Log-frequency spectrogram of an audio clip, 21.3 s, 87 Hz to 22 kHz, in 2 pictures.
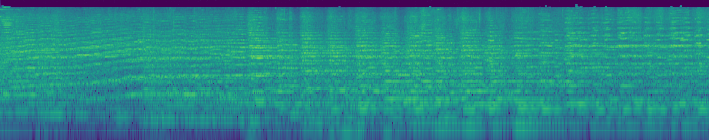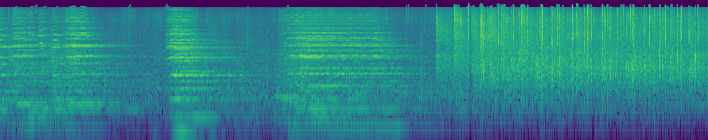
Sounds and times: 0.0s small orchestra performing 17.4s

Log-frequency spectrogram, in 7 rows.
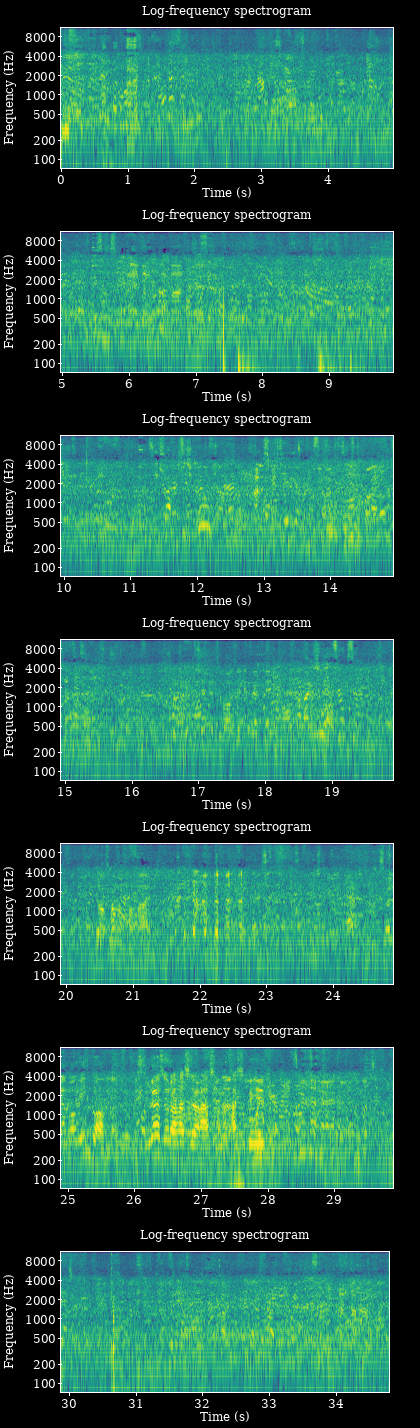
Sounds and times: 0.0s vernissagepublikum am buffet 34.8s

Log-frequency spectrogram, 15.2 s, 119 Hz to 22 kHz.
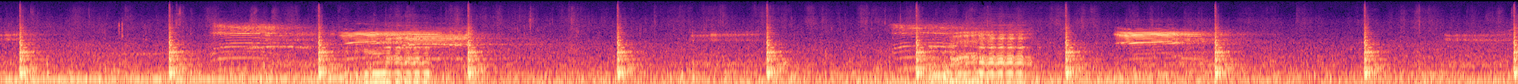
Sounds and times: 0.0s sheep 6.0s
6.8s sheep 8.0s
8.8s sheep 10.4s
11.1s sheep 13.0s
14.2s sheep 15.1s

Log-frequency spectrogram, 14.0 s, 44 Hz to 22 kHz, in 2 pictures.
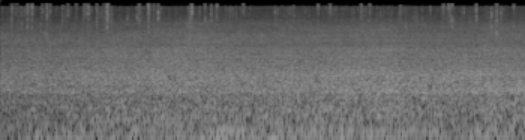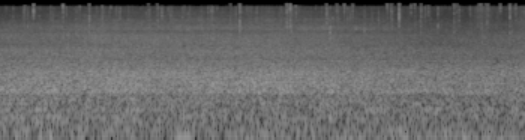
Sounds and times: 0.0s rain 14.0s
0.0s sea 14.0s

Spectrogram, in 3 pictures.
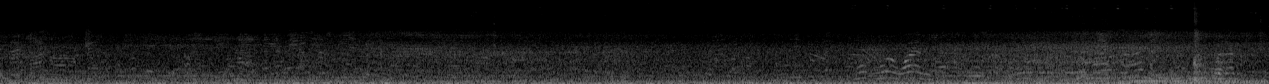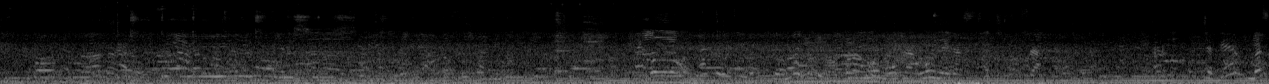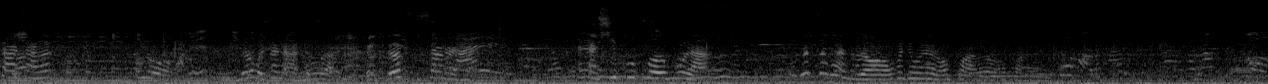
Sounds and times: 0.0s walking in the Street 38.0s

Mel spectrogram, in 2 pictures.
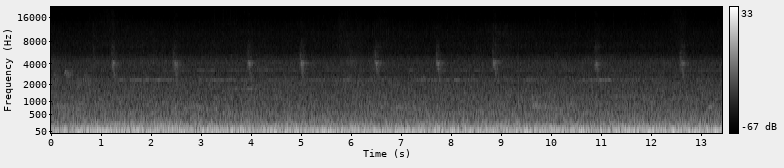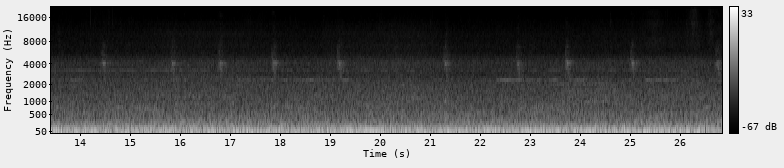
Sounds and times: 11.2s Traffic noise 26.8s

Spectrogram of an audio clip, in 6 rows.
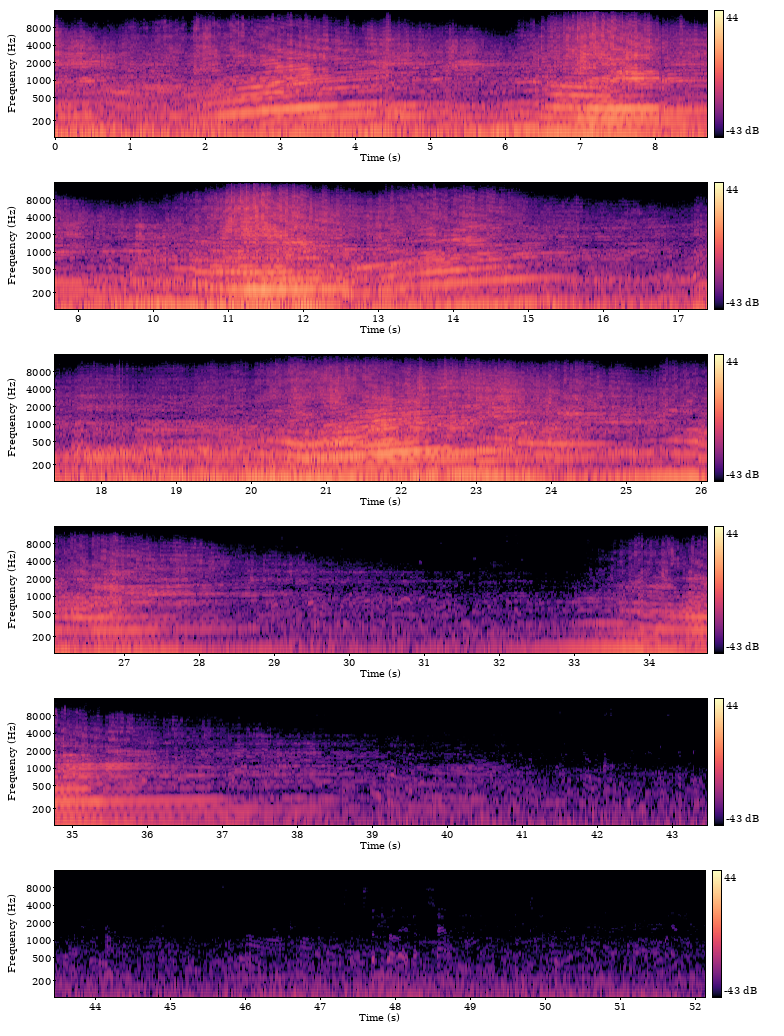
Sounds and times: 0.0s motorcycle grand prix 52.1s

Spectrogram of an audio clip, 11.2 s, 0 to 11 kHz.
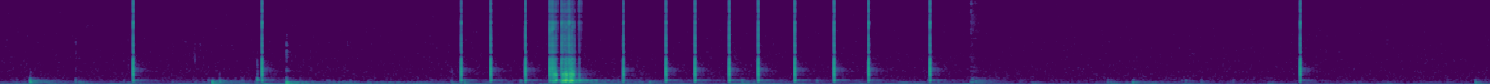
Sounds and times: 3.5s water inside the drilling 4.4s

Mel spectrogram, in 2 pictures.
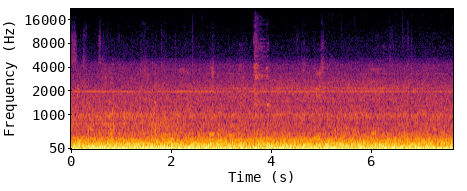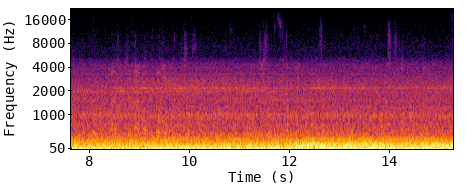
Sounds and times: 0.0s shinkhansen train 15.2s

